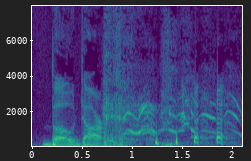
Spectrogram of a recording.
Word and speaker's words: Bois d'Arc: Bois d'Arc, BOISD''ARC, Bois d'Arc. Yeah, it's pronounced Beau d'Arc.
